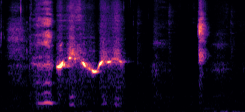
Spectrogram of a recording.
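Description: A person whistles a short, warbling melodic phrase in Thieves' Cant with quick pitch bends, clear, followed by a brief breathy sound and then near silence.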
